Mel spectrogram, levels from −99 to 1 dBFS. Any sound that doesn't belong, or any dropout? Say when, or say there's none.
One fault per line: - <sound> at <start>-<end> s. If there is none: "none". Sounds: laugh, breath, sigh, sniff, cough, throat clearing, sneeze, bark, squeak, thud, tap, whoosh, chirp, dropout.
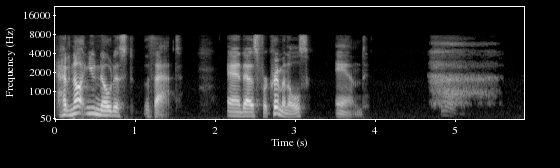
- sigh at 4.6-5.6 s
